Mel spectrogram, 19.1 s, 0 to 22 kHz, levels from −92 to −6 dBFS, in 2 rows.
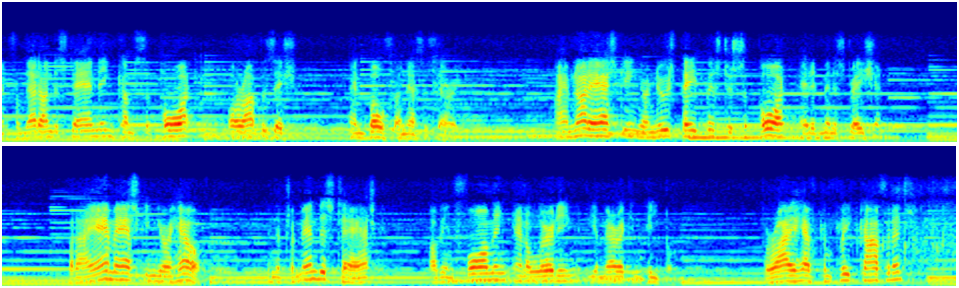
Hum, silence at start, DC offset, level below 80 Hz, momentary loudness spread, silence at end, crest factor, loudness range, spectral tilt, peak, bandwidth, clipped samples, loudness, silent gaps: none; 0 s; under 0.1%; -52 dBFS; 15 LU; 0 s; 18 dB; 3 LU; -7 dB/octave; -10 dBFS; 9.2 kHz; under 0.1%; -28 LUFS; none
